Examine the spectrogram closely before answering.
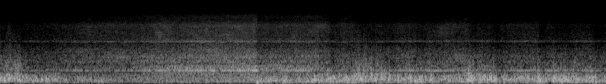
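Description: Boeing 787-8 airliner's Rolls-Royce Trent 1000 turbofans at takeoff thrust as it rotates and lifts off: a steady dense rumble with a thin steady whine above it.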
